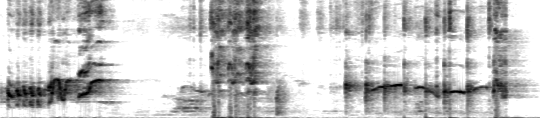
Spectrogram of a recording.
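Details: An old Oriental magpie-robin sings a warbling whistled opening, then pauses before scratchy, chattering notes and a thin, wavering whistled trill at the close.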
